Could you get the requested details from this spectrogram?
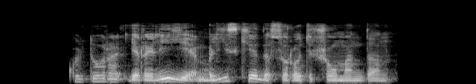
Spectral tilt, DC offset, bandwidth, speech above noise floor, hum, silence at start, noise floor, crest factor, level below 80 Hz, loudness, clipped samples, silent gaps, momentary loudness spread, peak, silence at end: -4 dB/octave; under 0.1%; 7.8 kHz; 70 dB; none; 0.7 s; -87 dBFS; 18 dB; -54 dBFS; -16 LUFS; under 0.1%; none; 11 LU; 0 dBFS; 0.85 s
